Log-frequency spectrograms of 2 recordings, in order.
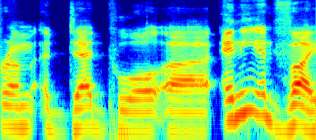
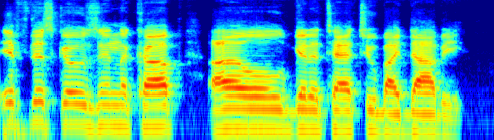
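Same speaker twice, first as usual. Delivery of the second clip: plain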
